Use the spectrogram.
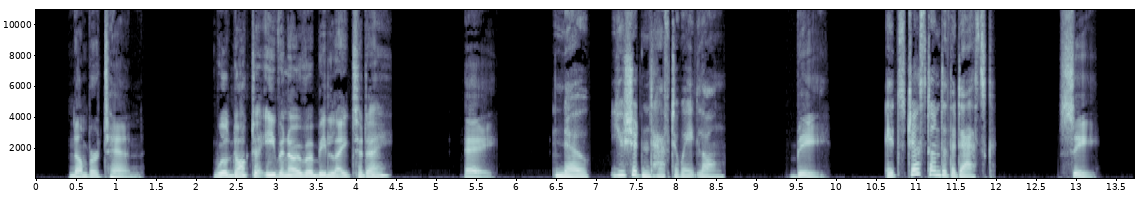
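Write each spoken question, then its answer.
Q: Will Dr. Ivanova be late today?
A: A: No, you shouldn't have to wait long.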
